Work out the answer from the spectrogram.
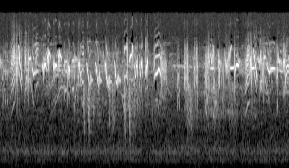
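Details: Lively, pulsing twitter from a Eurasian siskin: rows of rapid downslurred chirps and buzzy trills in quick succession, with short pauses between bursts.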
